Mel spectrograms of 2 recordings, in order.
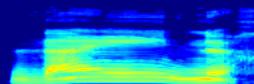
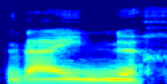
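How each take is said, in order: First: Weinig said the wrong way, as a flat French "vanœ" with no ei glide; the mispronunciation to avoid, Weinig without the diphthong. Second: Weinig slowly with a clear ei glide, "vay-nuh"; correct Dutch weinig. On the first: Teacher shows the learner the wrong Weinig, French-style. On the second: Teacher models the right weinig for the learner, slow and clear. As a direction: stretch the ei in weinig, Dutch style. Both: Shown as a demonstration. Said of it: "Ça ne se prononce pas comme weinig".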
